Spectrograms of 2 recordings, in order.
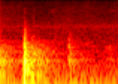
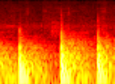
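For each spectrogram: First: A short, dull knuckle knock on drywall that dies at once: solid, with a stud behind it. Second: Three low, boomy knocks that die within a moment: drywall sounding hollow where no stud backs it.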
